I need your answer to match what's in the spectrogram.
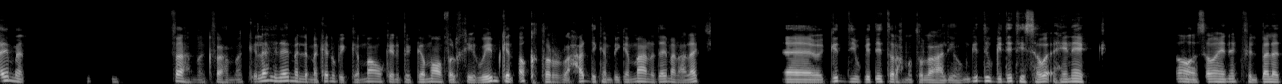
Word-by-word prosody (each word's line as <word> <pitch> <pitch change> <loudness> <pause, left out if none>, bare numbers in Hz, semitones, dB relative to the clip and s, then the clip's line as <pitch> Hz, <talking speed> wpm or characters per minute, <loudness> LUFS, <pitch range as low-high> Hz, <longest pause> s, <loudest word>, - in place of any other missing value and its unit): دايمًا 165 -8 +4 1.5
فاهمك، 105 0 0
فاهمك. 110 +3 -5
الأهل 170 +5 +2
دايمًا 165 -1 +2
لمّا 115 -5 -4
كانوا 145 -1 -2
بيتجمّعوا، 120 +3 -2
كانوا 110 - -4
بيتجمّعوا 115 +4 +1
في - - -12
الخير 110 -2 -3
ويمكن 140 +4 +4
أكتر 110 -2 0
حد 140 -3 0
كان 115 -2 -6
بيجمّعنا 115 +4 0
دايمًا 130 -1 0
على 100 - -6
الأكل، - - 0 0.7
آآ 110 -1 +5
جِدّي 135 -4 -1
وجِدّتي 120 +1 0
رحمة 105 -2 -7
الله 105 0 +1
عليهم. 100 +2 -2
جِدّي 165 +1 0
وجِدّتي 135 0 -1
سواء 120 - +3
هناك 125 +1 +1 0.8
آه. 125 -4 +3
سواء 125 +3 +2
هناك 130 +1 -2
في - - -7
البلد 115 +1 +2
120 Hz, 165 wpm, -27 LUFS, 110-135 Hz, 1.5 s, آآ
